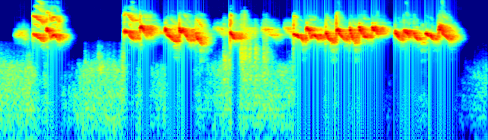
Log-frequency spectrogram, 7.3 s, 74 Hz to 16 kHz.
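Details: Courting Oriental white-eye, 25 January 2022, having slept late the previous night: a long, fast, high-pitched warbling song of tumbling twittered notes, broken by brief pauses, with soft low rumbling background noise in the first half.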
